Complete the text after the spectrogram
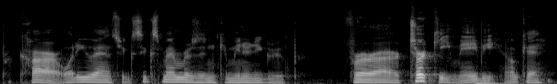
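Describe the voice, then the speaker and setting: A man's voice: sits low, steady tone, moderate pace. A man, an English teacher, chatting on a live-stream class and answering viewers' comments as he reads them. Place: in Korea.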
